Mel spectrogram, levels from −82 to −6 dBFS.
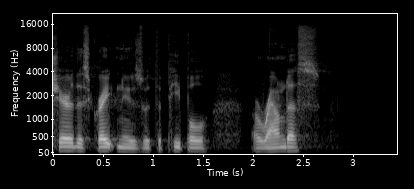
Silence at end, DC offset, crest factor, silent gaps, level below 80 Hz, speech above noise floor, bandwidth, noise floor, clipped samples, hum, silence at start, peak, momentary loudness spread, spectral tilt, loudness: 0.8 s; under 0.1%; 20 dB; none; -84 dBFS; 49 dB; 16 kHz; -85 dBFS; under 0.1%; none; 0 s; -16 dBFS; 11 LU; -4.5 dB/octave; -36 LUFS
